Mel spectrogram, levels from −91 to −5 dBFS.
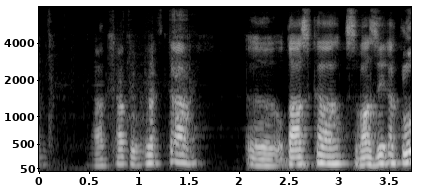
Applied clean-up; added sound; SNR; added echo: neural mask model DeepFilterNet 3.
